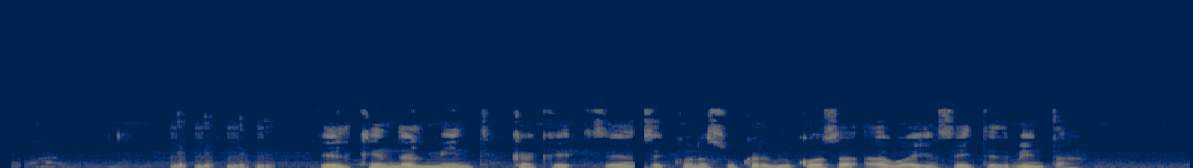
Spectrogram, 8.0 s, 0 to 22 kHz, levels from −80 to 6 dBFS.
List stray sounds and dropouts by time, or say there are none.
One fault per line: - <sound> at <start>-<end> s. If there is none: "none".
- laugh at 1.1-1.8 s
- dropout at 4.2-4.3 s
